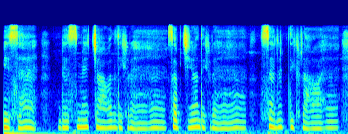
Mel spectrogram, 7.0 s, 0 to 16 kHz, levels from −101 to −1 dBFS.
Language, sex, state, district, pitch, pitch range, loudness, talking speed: Hindi, female, Bihar, Lakhisarai, 180 Hz, 170-190 Hz, -33 LUFS, 140 wpm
